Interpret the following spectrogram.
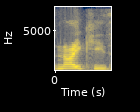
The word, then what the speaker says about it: Nike: And so I noticed you pronounce it Nikes as well.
